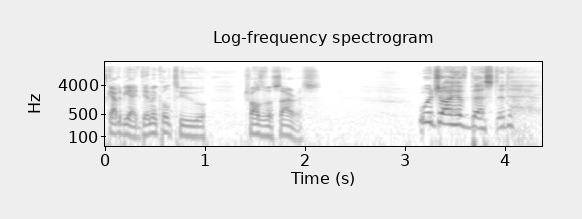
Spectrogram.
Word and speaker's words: Trials of Osiris: I have yet to play this game type, but I imagine it's got to be identical to Trials of Osiris, which I have bested. It's pronounced Osiris. I lied.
